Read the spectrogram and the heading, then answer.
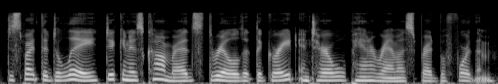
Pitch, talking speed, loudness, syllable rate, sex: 185 Hz, 205 wpm, -17 LUFS, 6.3 syllables/s, female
